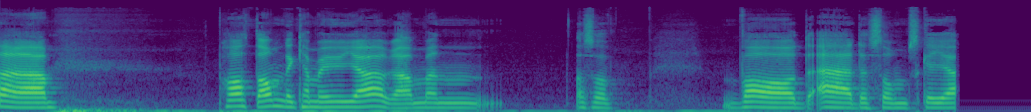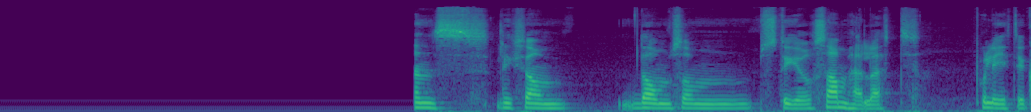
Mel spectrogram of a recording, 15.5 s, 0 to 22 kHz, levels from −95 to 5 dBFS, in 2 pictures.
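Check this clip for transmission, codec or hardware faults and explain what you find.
One fault: an audio dropout to a faint residue. From 7.17 to 10.84 s the speech signal was likely lost upstream while the input stayed live, so for 3.67 s the speech cuts abruptly to mains hum, roughly 50 dB below the speech level, before snapping back.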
